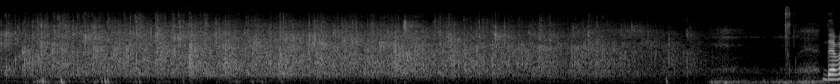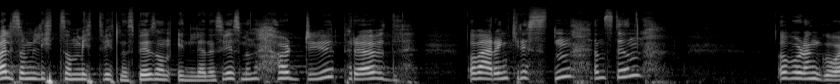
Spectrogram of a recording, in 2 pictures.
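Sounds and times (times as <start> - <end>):
audience applauding: 0.0 - 7.4
speech: 8.2 - 15.1, 16.2 - 16.7.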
